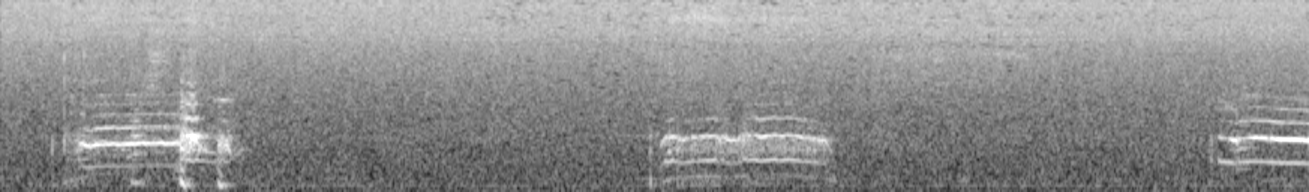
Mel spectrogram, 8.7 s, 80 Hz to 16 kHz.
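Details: A sleeping male Maltese (Canis familiaris), born December 2015, snores softly with whistling, nasal breaths about every four seconds.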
